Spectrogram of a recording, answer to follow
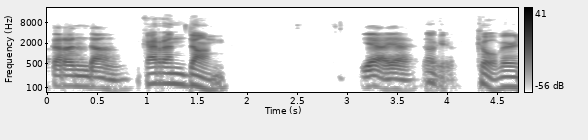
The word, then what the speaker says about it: Carandang: like I'm pronouncing that can you say it at least one time to see if I can get it right eventually if you do it's easy it's a caravan dung yeah yeah ok cool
